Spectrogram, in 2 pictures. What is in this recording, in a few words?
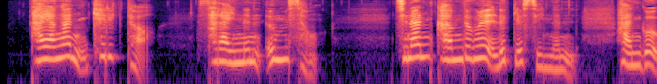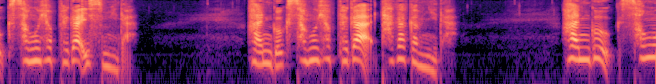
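Korean female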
